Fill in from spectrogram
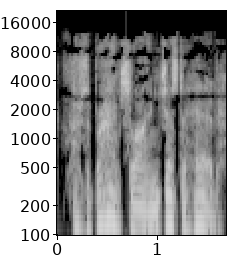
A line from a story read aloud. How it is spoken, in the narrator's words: she gasped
